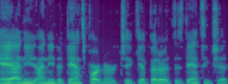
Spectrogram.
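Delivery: quiet, low whispering. Retelling whispering in a dance partner's ear: imitating own whisper. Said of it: "I'm whispering in her ear saying".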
